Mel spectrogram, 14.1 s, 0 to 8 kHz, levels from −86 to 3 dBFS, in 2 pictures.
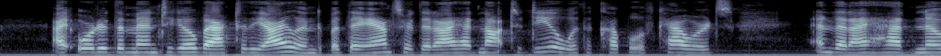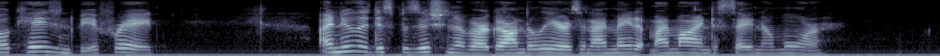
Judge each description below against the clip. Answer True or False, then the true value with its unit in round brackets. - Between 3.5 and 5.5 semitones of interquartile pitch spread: False (2.7 semitones)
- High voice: True (195 Hz)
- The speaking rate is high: True (215 wpm)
